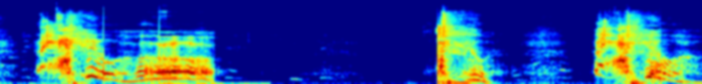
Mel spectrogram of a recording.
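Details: Woman with summer allergies: three loud voiced sneezes in quick succession, the first drawn out with rising and falling pitch; allergy sneezing fit.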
